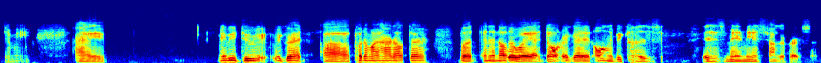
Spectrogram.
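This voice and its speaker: A man with a very low, clean voice speaks in halting, drawn-out phrases as he answers interview questions. The sound is very dry and somewhat muffled, like a lo-fi archive interview. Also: clean tone, no room sound. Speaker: jail inmate interviewed by a reporter.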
